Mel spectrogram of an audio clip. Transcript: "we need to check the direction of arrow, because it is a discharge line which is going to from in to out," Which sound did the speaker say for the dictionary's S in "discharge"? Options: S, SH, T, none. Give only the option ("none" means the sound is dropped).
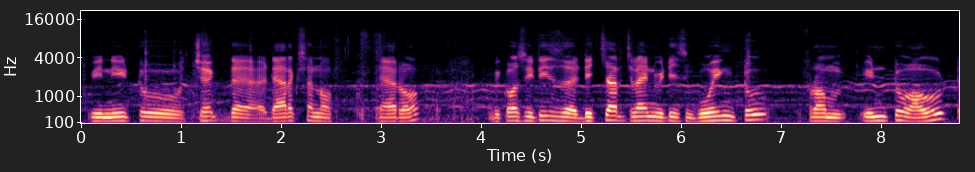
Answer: none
